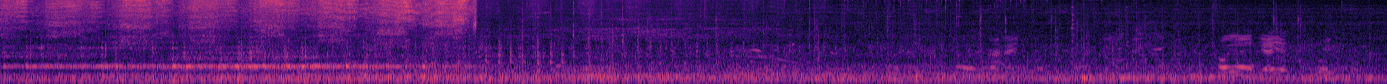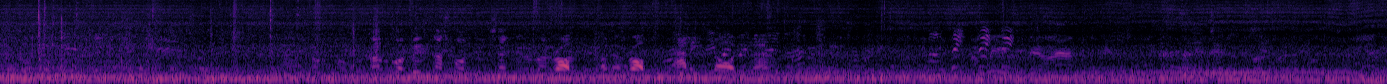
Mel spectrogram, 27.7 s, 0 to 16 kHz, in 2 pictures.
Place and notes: Amnerfield Railway, Amners Farm, Burghfield, UK - Miniature steam trains
This is the sound of the completely charming miniature railway at Amners Farm. A tiny bell signals for trains to go, and then miniature engines, waiting in the sidings, head off with a tiny toot-toot. The engines are powerful enough to power two little cars on which the public can sit, and the driver sits in front of the tiny train, shoveling tiny pieces of coal into the tiny fire that powers the tiny engine.
Burghfield, Reading, UK, 6 May 2017, ~13:00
